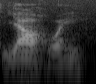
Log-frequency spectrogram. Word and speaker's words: Yahweh: Even the Lord, all capital, this is the name, the holy name of God, normally pronounced Yahweh, okay, when it's in caps.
